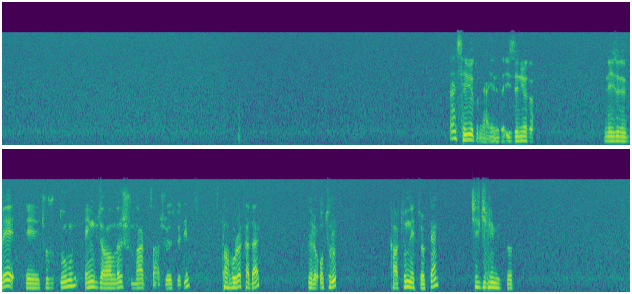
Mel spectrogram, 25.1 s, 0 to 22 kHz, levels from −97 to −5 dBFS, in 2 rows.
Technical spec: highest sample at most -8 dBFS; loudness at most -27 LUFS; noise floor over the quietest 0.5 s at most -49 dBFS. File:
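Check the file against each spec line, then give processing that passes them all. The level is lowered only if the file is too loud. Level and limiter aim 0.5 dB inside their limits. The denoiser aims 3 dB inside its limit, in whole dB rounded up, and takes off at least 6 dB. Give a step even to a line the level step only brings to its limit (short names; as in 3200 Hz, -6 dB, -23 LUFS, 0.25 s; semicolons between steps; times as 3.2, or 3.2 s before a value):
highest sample -2.5 dBFS: fail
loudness -17.5 LUFS: fail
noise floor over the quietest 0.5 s -40 dBFS: fail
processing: gain -10 dB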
